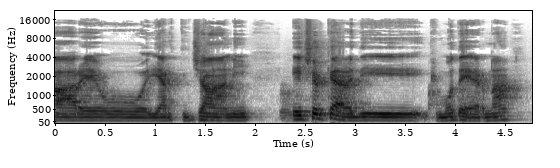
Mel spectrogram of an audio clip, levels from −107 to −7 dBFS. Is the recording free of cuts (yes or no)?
no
